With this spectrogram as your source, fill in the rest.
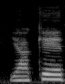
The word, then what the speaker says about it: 夜景: 夜景、夜の景色と書いて夜景と読みます。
